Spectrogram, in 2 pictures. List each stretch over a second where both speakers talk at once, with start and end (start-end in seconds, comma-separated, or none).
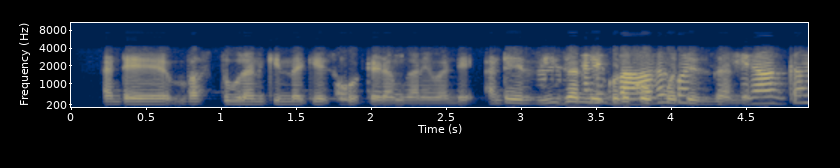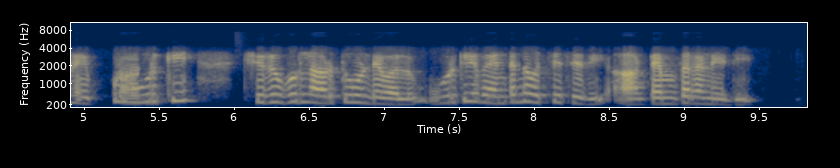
3.2-4.5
